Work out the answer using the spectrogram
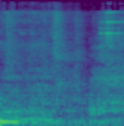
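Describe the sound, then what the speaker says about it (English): A dog whimpering, a short, breathy whine under a noisy background, close and brief. "my dog is messing around right now"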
